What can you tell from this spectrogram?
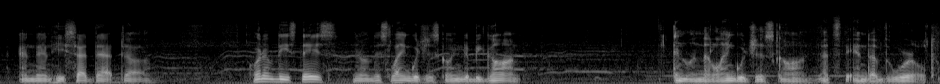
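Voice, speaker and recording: This man has a very deep, low pitch and an American accent. He leaves long, frequent pauses over noticeable background noise. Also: ordinary pitch variation, moderate pace. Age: old. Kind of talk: interview testimony. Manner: halting, many fillers.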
